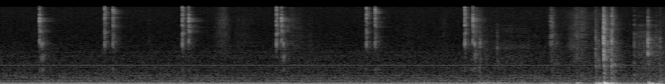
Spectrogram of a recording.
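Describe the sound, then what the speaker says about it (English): Keys clack on a computer keyboard in short, crisp bursts of clicks spaced across the stretch, growing busier and louder toward the end against a low steady hum. "Typing in there."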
